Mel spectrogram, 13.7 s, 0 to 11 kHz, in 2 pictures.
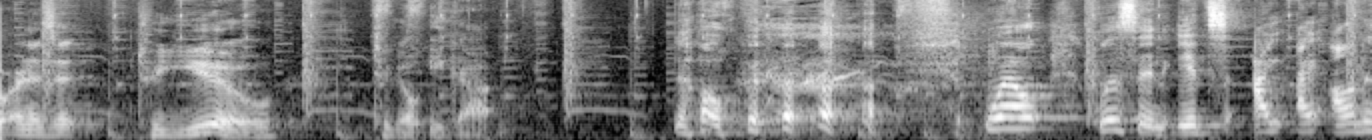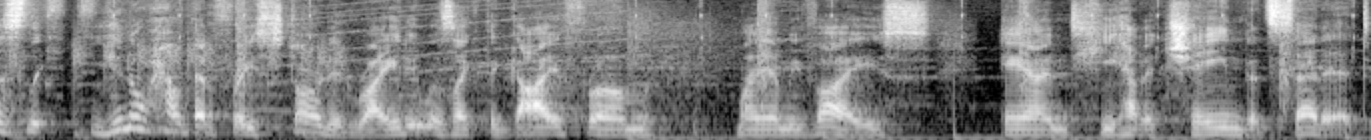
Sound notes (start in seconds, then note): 3.3 laughs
